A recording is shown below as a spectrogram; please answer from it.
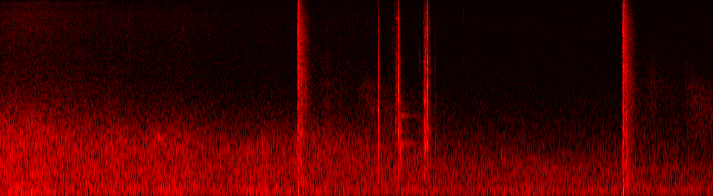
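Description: Two suppressed shots from a Q Fix bolt-action rifle, about five seconds apart, with three quick metallic clicks of the bolt being cycled between them, over a steady hiss.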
